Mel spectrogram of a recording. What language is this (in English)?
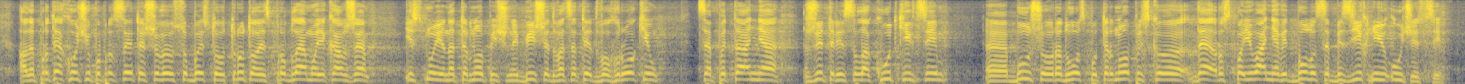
Ukrainian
